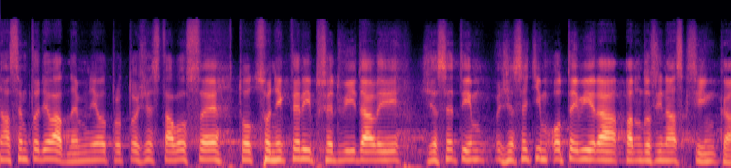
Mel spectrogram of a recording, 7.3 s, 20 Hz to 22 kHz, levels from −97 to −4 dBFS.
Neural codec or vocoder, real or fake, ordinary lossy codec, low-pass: autoencoder, 48 kHz, 32 numbers a frame, DAC-VAE, trained on Japanese speech; fake; MP3, 96 kbps; 14.4 kHz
